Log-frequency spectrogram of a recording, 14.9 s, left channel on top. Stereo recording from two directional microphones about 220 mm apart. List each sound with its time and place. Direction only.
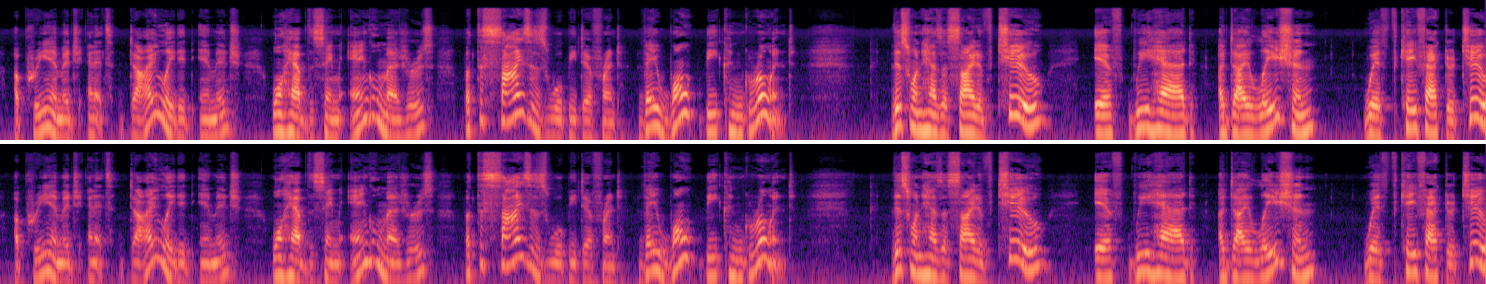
0.1 s speech: 40° left (ahead or behind)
